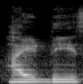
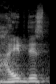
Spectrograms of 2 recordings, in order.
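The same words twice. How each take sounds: First: It is said flatly, with little energy. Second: It is said lively, with much energy. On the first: The speaker calls it wrong. "ऐसे ऐसे नहीं बोलना है जैसे मरे हुए लगे या फ्लैट लगे" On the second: The speaker calls it right. "जान लाओ आपके वर्ड्स में या बोलने के तरीके में"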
